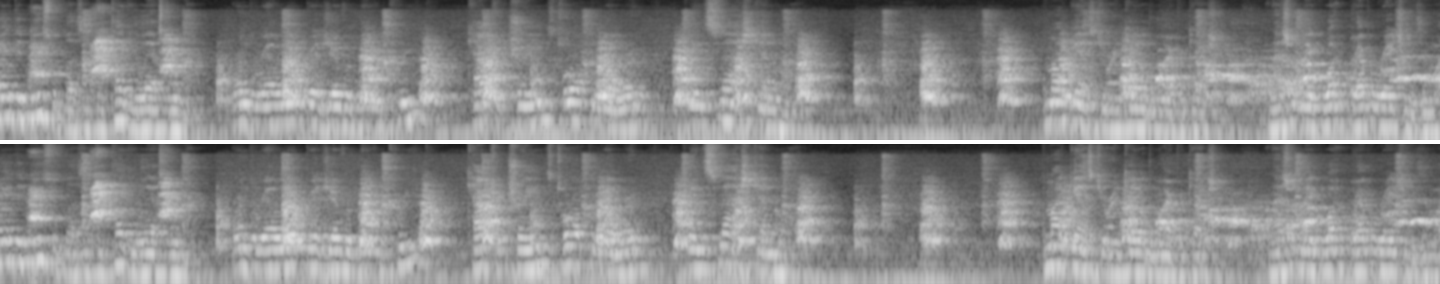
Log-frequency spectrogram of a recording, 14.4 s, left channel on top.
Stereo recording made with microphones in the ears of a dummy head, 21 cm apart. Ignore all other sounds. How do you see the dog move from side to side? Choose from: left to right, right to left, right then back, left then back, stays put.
right to left.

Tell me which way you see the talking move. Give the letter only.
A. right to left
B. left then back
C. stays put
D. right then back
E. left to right
D.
